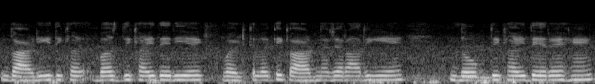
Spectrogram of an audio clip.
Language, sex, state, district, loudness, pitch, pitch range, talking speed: Hindi, female, Bihar, Gaya, -16 LUFS, 200 Hz, 195-205 Hz, 210 wpm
